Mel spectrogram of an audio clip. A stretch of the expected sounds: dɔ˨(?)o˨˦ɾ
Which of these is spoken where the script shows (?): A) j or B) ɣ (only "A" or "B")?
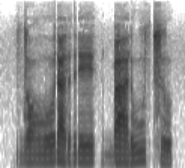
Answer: B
